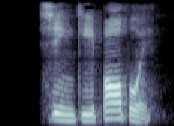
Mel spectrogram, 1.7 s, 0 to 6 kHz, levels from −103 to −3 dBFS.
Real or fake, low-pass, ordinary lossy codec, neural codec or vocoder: real; 5.4 kHz; AAC, 24 kbps; none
